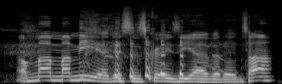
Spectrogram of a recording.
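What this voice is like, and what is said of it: Put-on Italian accent. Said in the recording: “It's like you're just doing an Italian accent”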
